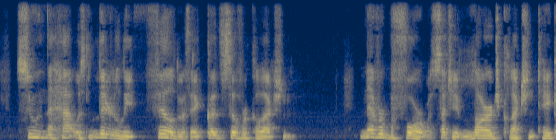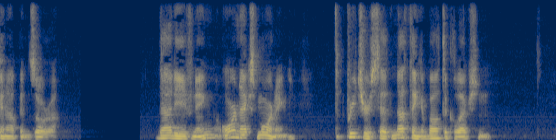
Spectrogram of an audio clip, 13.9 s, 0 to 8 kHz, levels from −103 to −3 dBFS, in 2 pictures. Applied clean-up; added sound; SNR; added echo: none; none; none; none.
